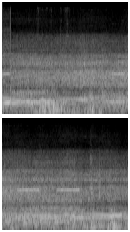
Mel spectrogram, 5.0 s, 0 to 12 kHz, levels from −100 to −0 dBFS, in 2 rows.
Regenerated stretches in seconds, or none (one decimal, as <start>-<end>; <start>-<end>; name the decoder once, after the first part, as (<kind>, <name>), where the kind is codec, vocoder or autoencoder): 0.5-3.2 (vocoder, Vocos)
